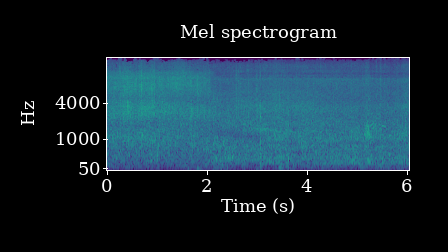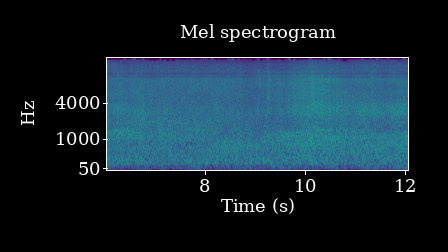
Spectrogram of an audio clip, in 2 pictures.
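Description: Small shore-break waves breaking and washing through shallow water, a steady foamy rush of surf.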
